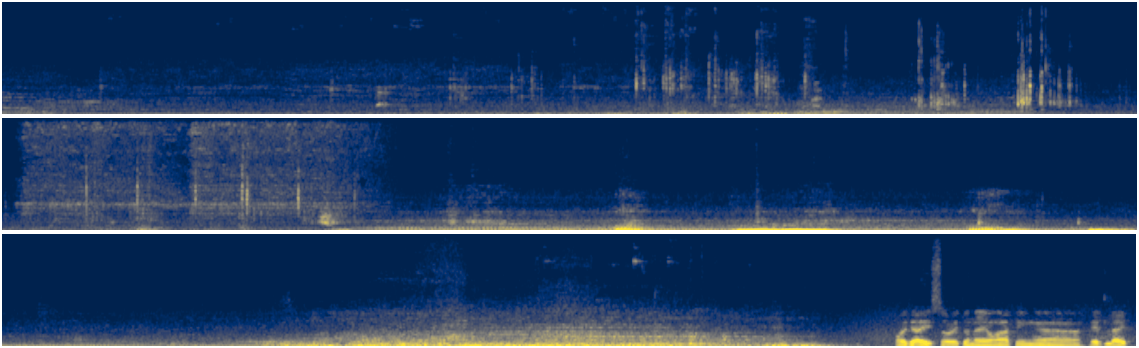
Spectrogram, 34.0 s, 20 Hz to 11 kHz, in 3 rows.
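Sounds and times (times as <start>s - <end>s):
aerosol spray can hissing: 11.5s - 15.4s.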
